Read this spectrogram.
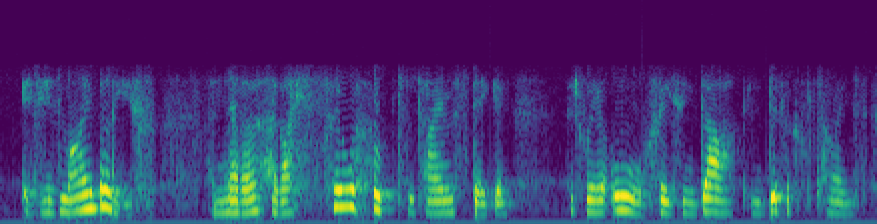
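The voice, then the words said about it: Character voice of an old wizard. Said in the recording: “impersonation for you. I'm going to be impersonating Professor Dumbledore from Goblet of Fire”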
